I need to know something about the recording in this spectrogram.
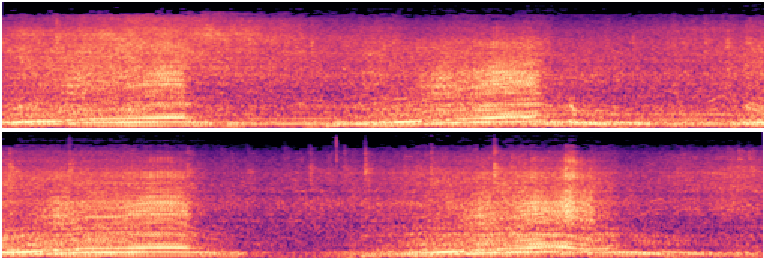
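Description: A truck engine revs hard in repeated rising and falling bursts.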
